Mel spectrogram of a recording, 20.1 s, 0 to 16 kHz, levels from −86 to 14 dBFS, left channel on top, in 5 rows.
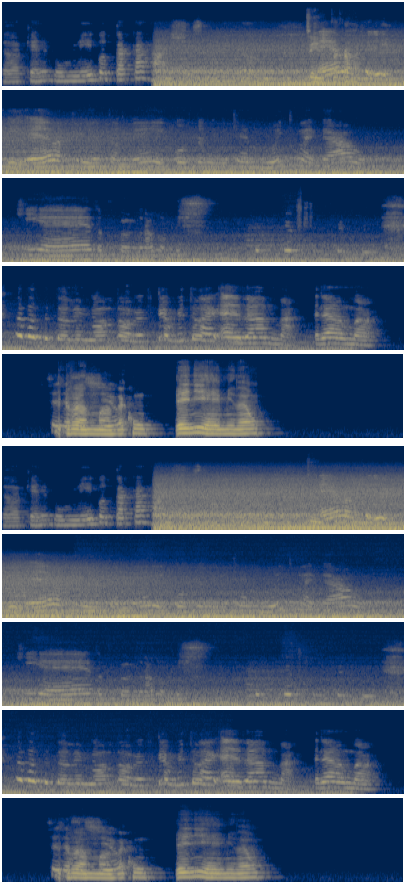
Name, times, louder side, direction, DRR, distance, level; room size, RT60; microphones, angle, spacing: voice 1, 0.0-7.7 8.3-10.1 10.6-15.8 16.6-17.4, left 1 dB, 10° left, 0.8 m, -29 dB
sound 1, 1.5-15.6, right 2 dB, 35° right, 0.5 m, -24 dB
voice 2, 3.0-3.6 11.8-11.9 16.7-17.5 17.8-18.6, left 4 dB, 50° left, 0.5 m, -20 dB
sound 2, 4.7-14.4, left 1 dB, 50° right, 4.7 m, -40 dB
15.0 x 9.9 x 2.9 m
head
